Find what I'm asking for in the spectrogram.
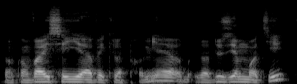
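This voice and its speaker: A man's voice: medium pitch, animated, gravelly, warm tone. A man teaching an early reading lesson, sounding out words syllable by syllable and repeating each one carefully. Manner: slow, syllable-by-syllable reading drills. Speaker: primary school teacher.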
